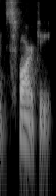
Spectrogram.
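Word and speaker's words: Tsarfati: He's on Telegram, and it's spelled A-M-I-R-T-S-A-R, Sfar, F-A-R-T-I, T-S-A-R-F-A-R-T-I, Sfarti, Amir Sfarti.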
